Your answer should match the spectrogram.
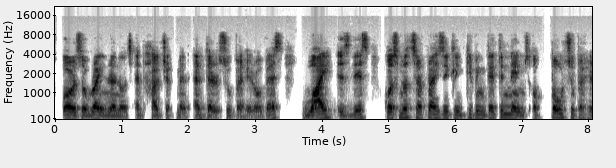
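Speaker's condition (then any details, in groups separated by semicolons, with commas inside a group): No condition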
